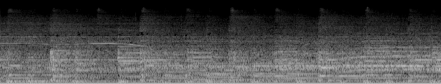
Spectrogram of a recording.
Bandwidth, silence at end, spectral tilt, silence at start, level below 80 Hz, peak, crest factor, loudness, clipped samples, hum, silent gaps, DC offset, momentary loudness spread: 16 kHz; 0 s; -5.5 dB/octave; 0 s; -36 dBFS; -8 dBFS; 14 dB; -23 LUFS; under 0.1%; none; none; 9%; 3 LU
